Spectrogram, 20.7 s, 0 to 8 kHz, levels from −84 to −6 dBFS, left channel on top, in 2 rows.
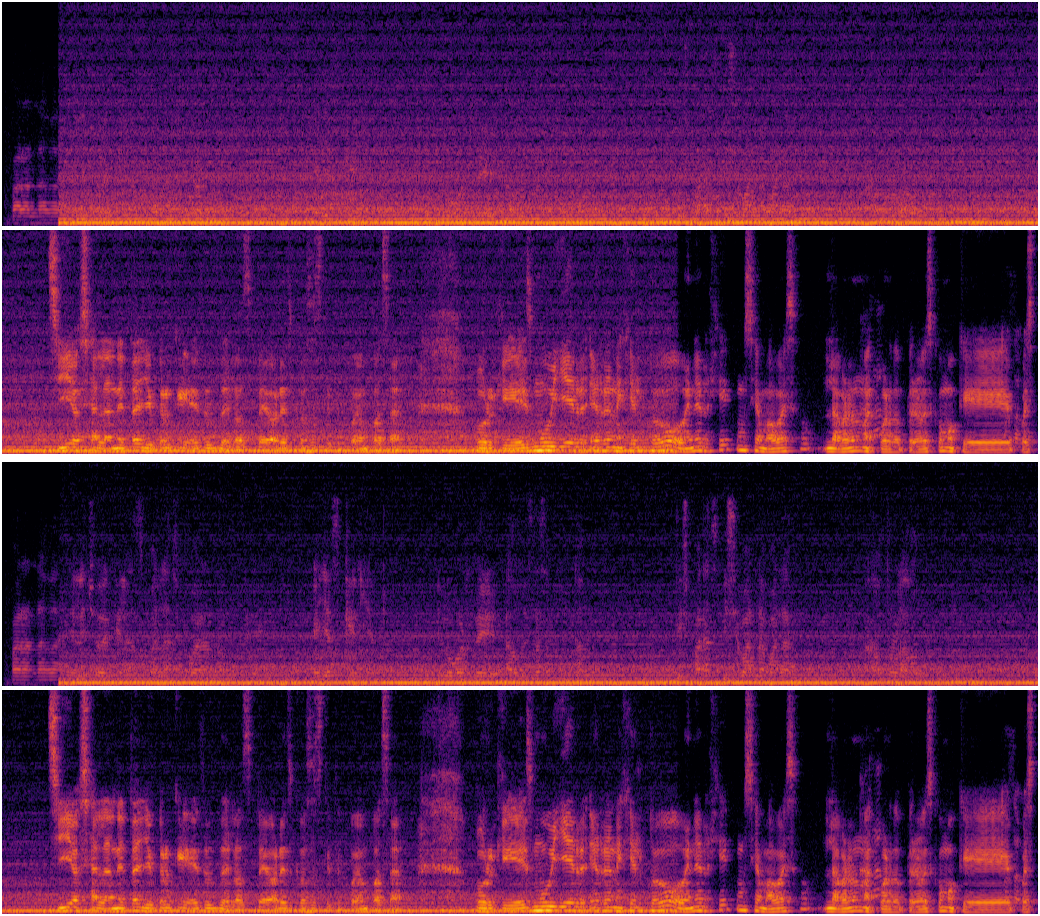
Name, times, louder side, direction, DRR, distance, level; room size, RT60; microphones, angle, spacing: voice 1, 0.0-2.7 3.1-3.8 4.3-6.0 6.7-7.9 8.6-9.2 18.9-19.2 20.4-20.7, right 1 dB, 85° right, 3 dB, 1.2 m, -43 dB
sound 1, 0.6-17.1, left 3 dB, 80° left, 0.5 m, -29 dB
voice 2, 10.8-20.7, equal, ahead, 5 dB, 0.4 m, -27 dB
3.5 x 2.8 x 3.2 m, 0.30 s
head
